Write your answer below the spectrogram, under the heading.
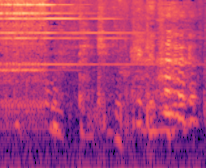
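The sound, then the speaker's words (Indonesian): A phone ringtone plays as steady, high tonal notes that run throughout beneath people talking, with the voices louder than the tone. “biasa ringtone”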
